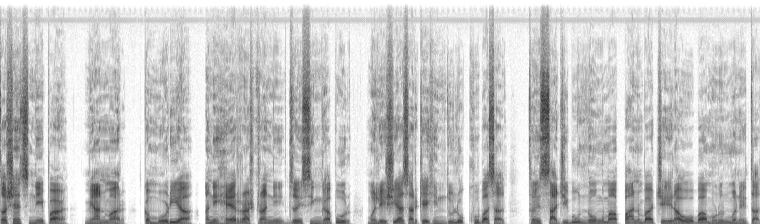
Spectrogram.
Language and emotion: Goan Konkani, neutral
